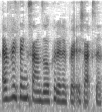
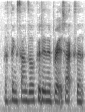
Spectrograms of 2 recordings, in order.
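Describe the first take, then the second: First: Hammed-up posh British accent, louder. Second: Said in the usual way. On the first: Shown as a demonstration. A streamer jokingly doing a British accent. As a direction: put on a stiff British accent for the chat.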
